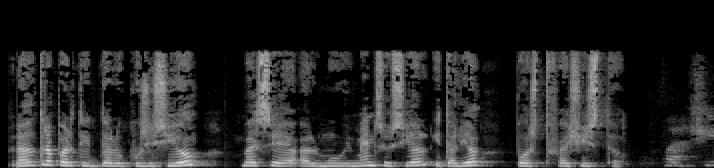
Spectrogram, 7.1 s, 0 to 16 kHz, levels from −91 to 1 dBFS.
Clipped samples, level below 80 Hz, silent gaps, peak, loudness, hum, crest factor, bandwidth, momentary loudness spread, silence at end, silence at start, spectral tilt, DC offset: under 0.1%; -76 dBFS; none; -6 dBFS; -26 LUFS; none; 20 dB; 11.5 kHz; 15 LU; 0 s; 0.15 s; -1 dB/octave; under 0.1%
